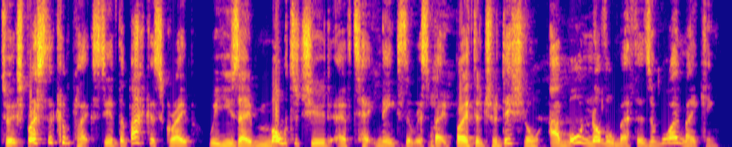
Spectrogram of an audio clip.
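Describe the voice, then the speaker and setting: A man with a slightly higher-pitched voice presents a wine. He reads sommelier tasting notes aloud, describing it in a measured, deliberate way. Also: big pitch swings, mellow, husky.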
